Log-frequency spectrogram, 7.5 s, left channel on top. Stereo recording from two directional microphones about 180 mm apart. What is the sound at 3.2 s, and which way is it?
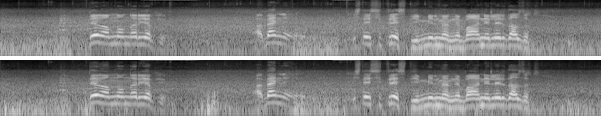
Speech, 20° right (ahead or behind).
